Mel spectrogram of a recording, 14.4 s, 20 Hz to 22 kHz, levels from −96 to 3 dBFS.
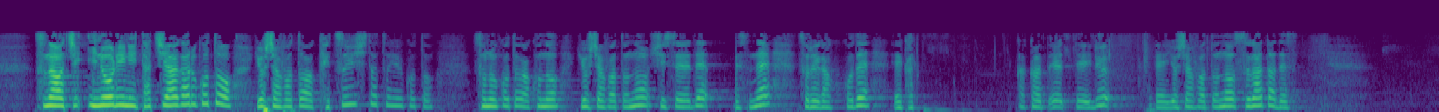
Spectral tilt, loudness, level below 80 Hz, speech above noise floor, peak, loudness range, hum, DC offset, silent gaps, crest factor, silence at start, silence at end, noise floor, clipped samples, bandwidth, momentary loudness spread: -4 dB/octave; -27 LUFS; -48 dBFS; 47 dB; -6 dBFS; 13 LU; none; under 0.1%; none; 22 dB; 0.35 s; 1.5 s; -74 dBFS; under 0.1%; 6.6 kHz; 18 LU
